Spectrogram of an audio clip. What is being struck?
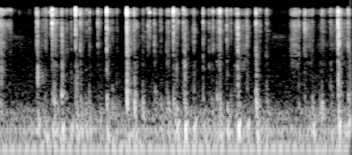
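Laptop keyboard with plastic keys.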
